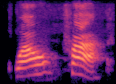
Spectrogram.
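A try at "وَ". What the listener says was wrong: হ্যাঁ ওয়াও না, কিন্তু এটা ওয়া বলবেন। ওয়াও এর উপরে যদি জবর দেন তাহলে উচ্চারণ কি হয়? ওয়া। কি হয়? ওয়া, ওয়া, রাইট, ওয়া। তাহলে মা বা ওয়া ফা ঠোঁট থেকে বের হয়, বলেন।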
